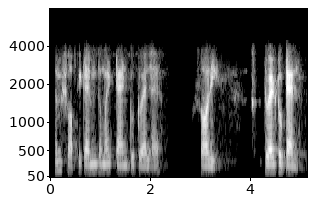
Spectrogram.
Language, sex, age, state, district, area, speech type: Urdu, male, 18-30, Delhi, Central Delhi, urban, conversation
